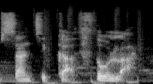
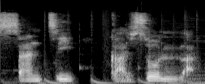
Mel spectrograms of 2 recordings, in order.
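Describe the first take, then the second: First: The name is said in a Spanish accent. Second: The name is said in an English accent.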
